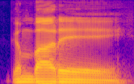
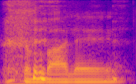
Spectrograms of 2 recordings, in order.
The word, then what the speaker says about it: Gambare: Yeah, but they said it. Gambare. – Yeah. – Like I was like, that's the first thing I realized. I was like, I've been saying it wrong all the time.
